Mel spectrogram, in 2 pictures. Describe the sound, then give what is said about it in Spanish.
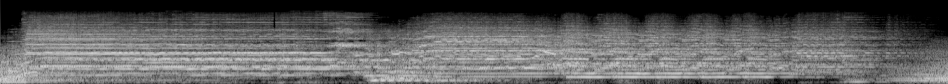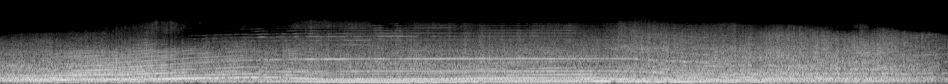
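Three police patrol cars speed through the streets at night: a loud engine roar with sustained tones gives way to wailing sirens that rise and fall in pitch over steady rumbling traffic noise. “El ulular de las sirenas rompe el silencio de la noche. Tres veloces autopatrullas recorren las calles a velocidad vertiginosa.”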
